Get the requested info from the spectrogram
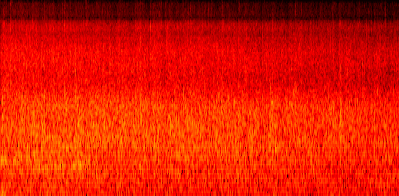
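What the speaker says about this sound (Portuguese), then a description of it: "Dá uma salva de palmas para o Senhor" A church congregation applauds during a sermon, a dense, continuous wash of clapping from many hands that holds steady throughout.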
